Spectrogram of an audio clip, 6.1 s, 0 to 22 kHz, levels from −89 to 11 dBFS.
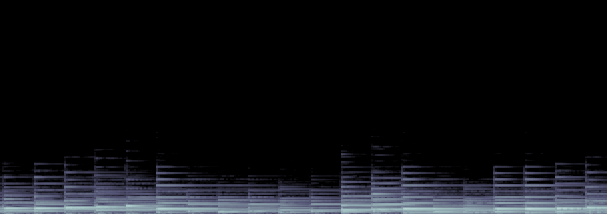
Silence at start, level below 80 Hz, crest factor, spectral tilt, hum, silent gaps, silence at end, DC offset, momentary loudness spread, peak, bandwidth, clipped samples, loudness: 0 s; -50 dBFS; 14 dB; -9 dB/octave; none; none; 0 s; under 0.1%; 11 LU; -4 dBFS; 4.6 kHz; under 0.1%; -18 LUFS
